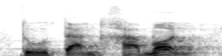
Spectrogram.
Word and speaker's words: Tutankamón: Y sí, chico, se pronuncia así, Tutankamón, aunque suene a bocata.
